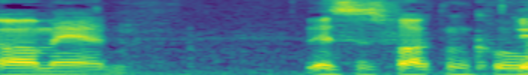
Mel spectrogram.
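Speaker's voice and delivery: ordinary delivery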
